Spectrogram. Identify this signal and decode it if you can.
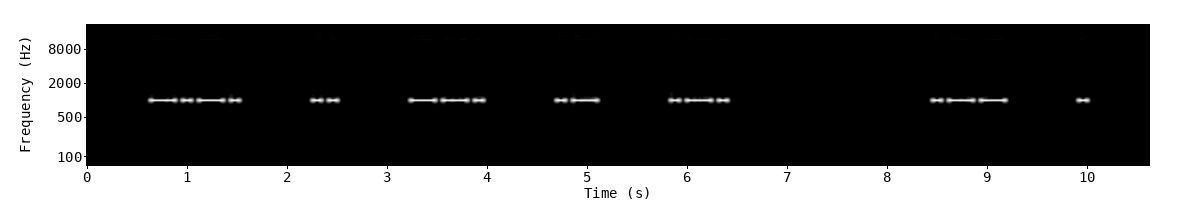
Morse code, heard as a keyed tone, about 15 wpm, spaced as for 8 wpm, 1000 Hz. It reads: CIGAR WE
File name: qotdfiles / 8wpm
